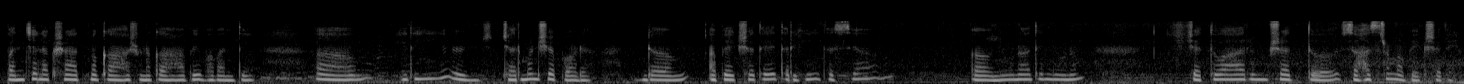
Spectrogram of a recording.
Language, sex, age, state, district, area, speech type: Sanskrit, female, 18-30, Tamil Nadu, Tiruchirappalli, urban, spontaneous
